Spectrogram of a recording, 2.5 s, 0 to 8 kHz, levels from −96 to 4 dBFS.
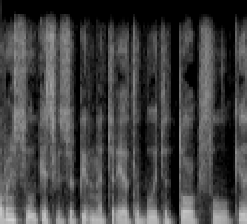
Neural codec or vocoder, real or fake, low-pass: codec, 16 kHz, 1 kbps, FunCodec, trained on LibriTTS, 50 frames a second; fake; 7.2 kHz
